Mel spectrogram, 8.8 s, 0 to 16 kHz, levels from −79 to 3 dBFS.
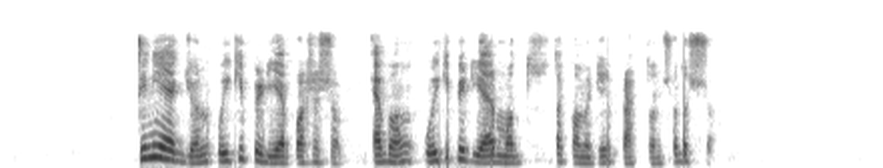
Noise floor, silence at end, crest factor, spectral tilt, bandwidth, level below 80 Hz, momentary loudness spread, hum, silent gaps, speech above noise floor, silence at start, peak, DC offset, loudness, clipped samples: -80 dBFS; 1.75 s; 20 dB; -4.5 dB/octave; 7.8 kHz; -66 dBFS; 14 LU; none; none; 55 dB; 1.35 s; -8 dBFS; under 0.1%; -25 LUFS; under 0.1%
